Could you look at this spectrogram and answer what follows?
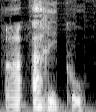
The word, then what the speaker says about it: haricot: Most words starting with an H have this liaison, but there are some which don't. Un haricot. Listen and repeat.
